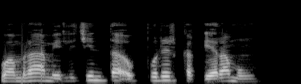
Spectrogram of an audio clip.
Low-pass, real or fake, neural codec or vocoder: 7.2 kHz; real; none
